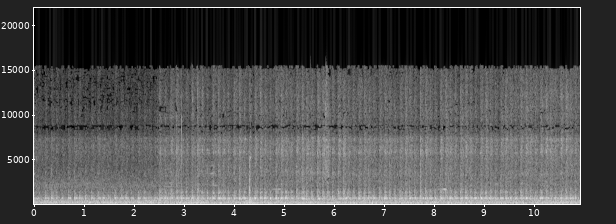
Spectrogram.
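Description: Ride-on miniature park railway train running steadily along the track, heard from a passenger car: continuous mechanical running noise with a steady tone through it.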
